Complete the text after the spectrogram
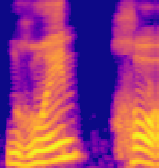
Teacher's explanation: কন্ঠনালীর শেষ হতে দুইটি হরফ সেটা হচ্ছে গইন খ একদম শেষের দিকে আসে গন খন খ এটা একদম ভিতর থেকে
